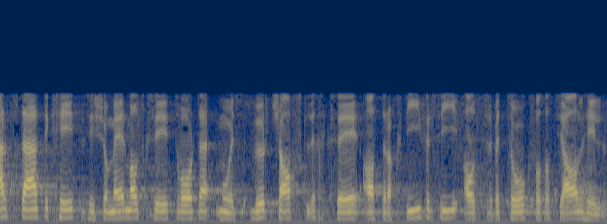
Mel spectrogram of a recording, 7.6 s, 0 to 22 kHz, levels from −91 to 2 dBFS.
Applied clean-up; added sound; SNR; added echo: none; none; none; none.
